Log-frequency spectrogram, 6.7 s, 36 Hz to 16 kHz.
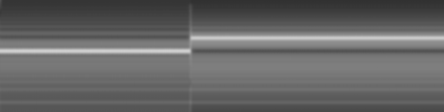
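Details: Audiology pure-tone hearing test tones played from low to high pitch, each for 8 seconds at constant loudness: steady pure tones, a lower pitch then a higher one.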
